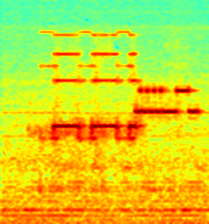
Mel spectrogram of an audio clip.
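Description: A short electronic telephone beep pattern: a few clear tonal bleeps in quick succession, then a slightly higher two-note repeat, moderately loud with no talking.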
